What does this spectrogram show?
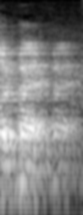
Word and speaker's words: जपे: एक हुंदा पाठ जपै। एक पाठ जो असीं पढ़ीए ना सारे इस गल का ध्यान रखिए। गुरबाणी भी पाठ लां दे नाल करनी है तो उच्चारण है जपे, जे दलावां दे नाल करनी है तो उच्चारण है जपै।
